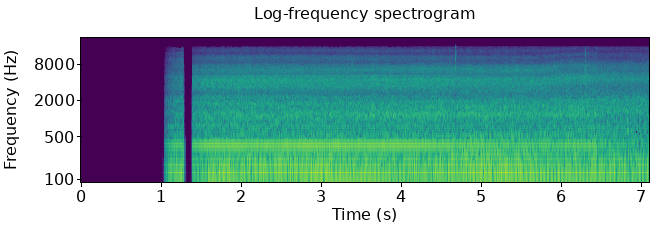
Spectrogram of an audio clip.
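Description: A road roller's engine rumbles steadily close by.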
